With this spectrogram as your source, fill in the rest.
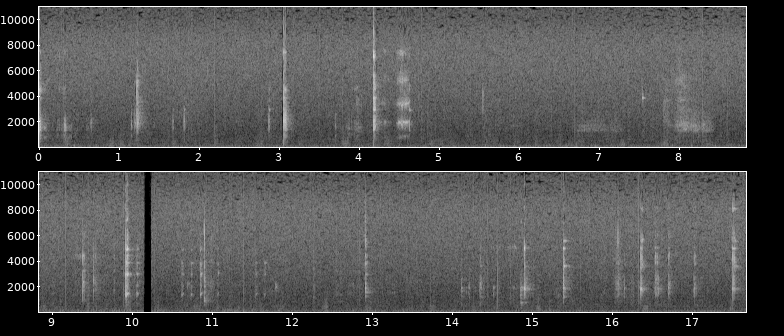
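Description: A spoon clinks against a small dish.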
